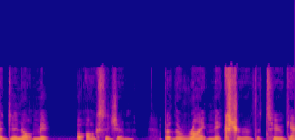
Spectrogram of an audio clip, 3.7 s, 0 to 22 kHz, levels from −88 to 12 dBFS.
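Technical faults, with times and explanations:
0.53 to 0.99 s, long network dropout: the speech breaks off and its last sound smears into a fading buzzy hiss that fills the whole 0.44 s gap, then speech resumes with that stretch lost. This likely happened because packets never reached the receiver, which covered the hole.
2.82 to 2.96 s, sudden gain jump: speech and background noise leap together by about 18 dB in one step and stay raised for roughly 0.14 s. The likely cause is a digital gain change applied between adjacent samples without any smoothing ramp.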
